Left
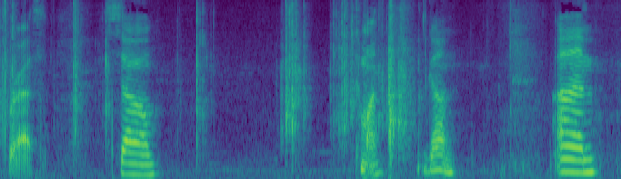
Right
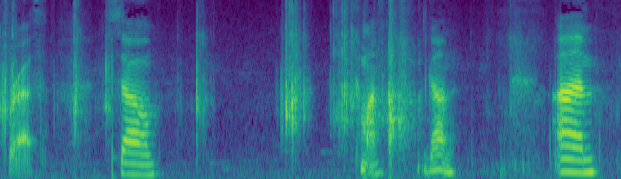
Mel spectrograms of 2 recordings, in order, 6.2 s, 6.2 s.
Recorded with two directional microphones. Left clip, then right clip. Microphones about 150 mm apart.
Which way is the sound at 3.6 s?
40° left (ahead or behind).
